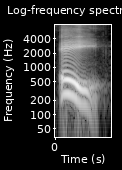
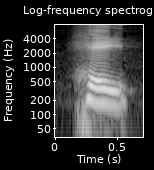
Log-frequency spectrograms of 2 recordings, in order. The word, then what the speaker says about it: Ehi: First, we don’t pronounce the H, so it’s “Ehi” and not “Hey”.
